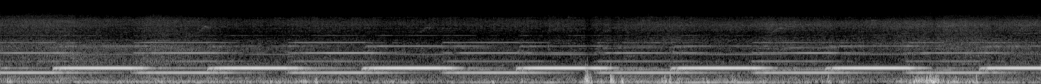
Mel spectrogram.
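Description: Railway level-crossing warning alarm sounding, two electronic tones alternating high and low at about one cycle a second and holding a steady pitch. This is the warning that a train is approaching. A low rumble builds near the end.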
